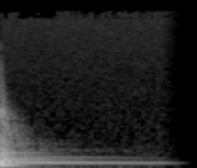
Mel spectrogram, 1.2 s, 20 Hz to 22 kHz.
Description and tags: Tape Hand Drum 16
hand, mojomills, tape, drum, lofi, collab-2, vintage, lo-fi, Jordan-Mills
